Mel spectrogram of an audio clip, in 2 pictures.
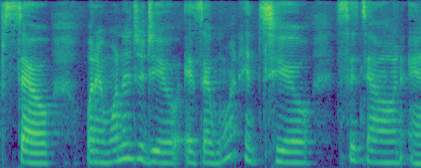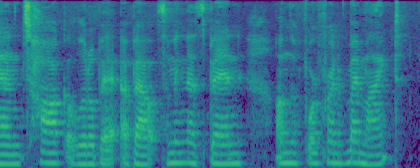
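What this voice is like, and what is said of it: Slightly hoarse voice. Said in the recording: “I'm a little bit hoarse from the holiday weekend”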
